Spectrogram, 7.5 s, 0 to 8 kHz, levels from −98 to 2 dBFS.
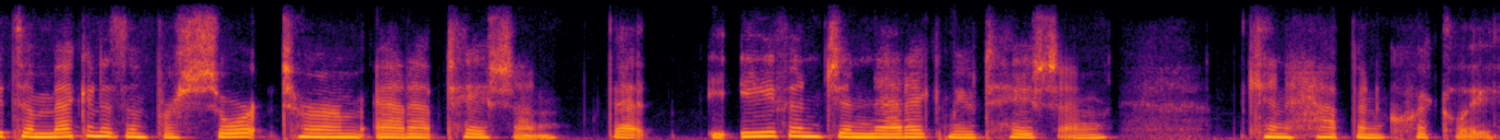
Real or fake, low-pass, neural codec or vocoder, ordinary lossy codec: fake; 7.2 kHz; codec, 44.1 kHz, 7.8 kbps, DAC; Opus, 24 kbps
